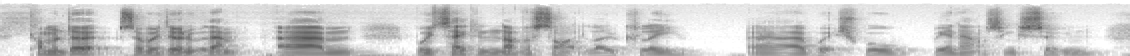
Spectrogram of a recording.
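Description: Speaking at a very fast pace, a man with a London accent has a fairly low pitch. His pitch varies in an ordinary way. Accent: southern English (London). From London, England. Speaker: restaurant and nightclub entrepreneur. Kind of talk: podcast interview. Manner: casual, hesitant with fillers.

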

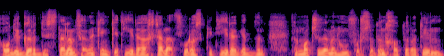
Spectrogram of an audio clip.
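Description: A man talks at a very fast pace with a medium-pitched, dark and mellow tone. The sound is dry and close with no echo. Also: quiet background. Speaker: football podcast guest, Arsenal fan. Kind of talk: casual chat about football.

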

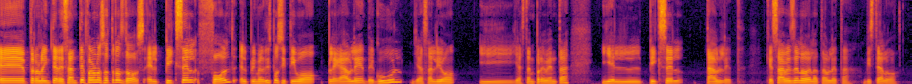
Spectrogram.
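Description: An ordinary speaking voice, fairly slow in pace, with ordinary pitch variation and a dry, close sound with no echo. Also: man, fairly high pitch for a man. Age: 30s. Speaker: tech podcast host and youtuber. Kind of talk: casual chat.

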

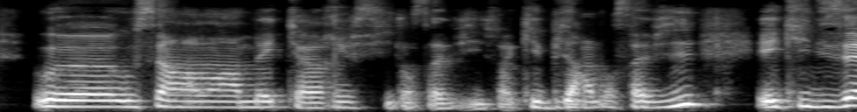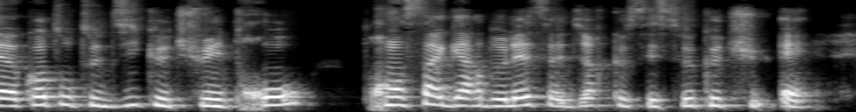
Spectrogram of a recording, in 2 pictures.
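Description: Against a quiet background, a woman speaks at a medium pitch in a dark, mellow tone. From Paris region, France (Val-d'Oise, near Sarcelles). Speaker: social media content creator. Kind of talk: casual interview conversation.

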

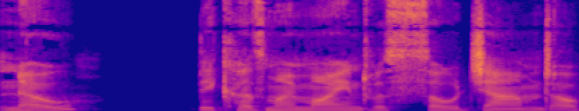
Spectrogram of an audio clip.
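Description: In a very clean recording with a silent background, a woman with an Irish accent speaks at a moderate pace in a fairly low, bright and sharp voice with flat, monotone intonation. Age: 40s. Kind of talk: personal testimony in interview.

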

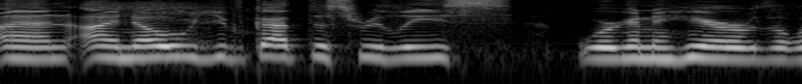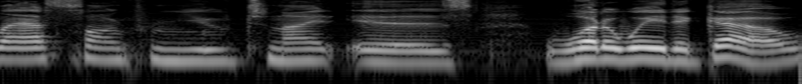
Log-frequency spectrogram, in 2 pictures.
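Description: Here a woman speaks at a fairly slow pace. She has an unremarkable speaking voice with a fairly high pitch. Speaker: radio co-host. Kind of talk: radio DJ patter, news-style segment. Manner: bright, playful, upbeat, giggly.

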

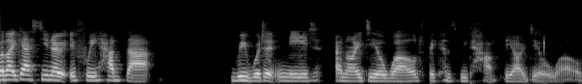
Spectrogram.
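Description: A woman with a southern English accent speaks at a moderate pace and a fairly low pitch. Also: ordinary pitch variation. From England, Oxford. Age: 20s. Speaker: climate activist and photographer. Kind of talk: casual interview.

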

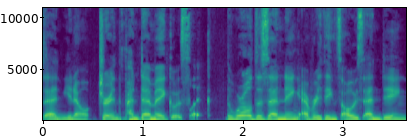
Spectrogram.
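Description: A woman with a New York accent speaks with ordinary pitch variation. The recording is very clean, silent in the background, and dry and close with no echo. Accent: American (New York). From US, New York City. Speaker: climate advocate and journalist. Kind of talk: interview conversation. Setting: studio, in person in London.

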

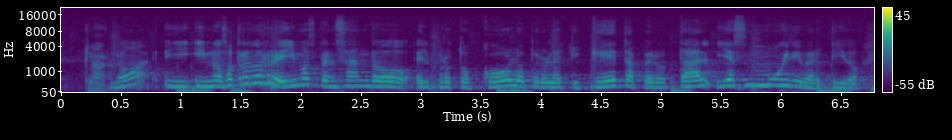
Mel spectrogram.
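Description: Over noticeable background noise, a woman talks in a fairly high pitch. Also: ordinary pitch variation, moderate pace, hardly any pauses. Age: 40s. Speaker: journalist on royalty and etiquette. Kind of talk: casual interview.

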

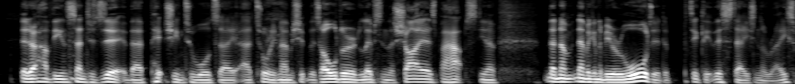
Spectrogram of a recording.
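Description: On a very clean recording with a silent background, a man with a British accent speaks very fast in a very deep, low voice with fairly even intonation. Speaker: podcast host. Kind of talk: scripted intro and casual interview.

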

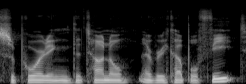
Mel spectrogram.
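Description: Fairly slow and fairly low-pitched, a man talks in an ordinary speaking voice. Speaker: dungeon master. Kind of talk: casual chat.

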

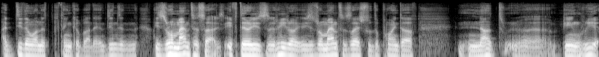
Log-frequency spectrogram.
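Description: A man in a Persian accent speaks at medium pitch and a moderate pace, with a dark, mellow tone and fairly even intonation, on a very clean recording with a silent background. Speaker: artist. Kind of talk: interview. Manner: halting.

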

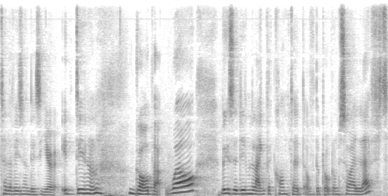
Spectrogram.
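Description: A woman speaks with a Greek accent and ordinary pitch variation. Noticeable background noise runs behind her. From Greece. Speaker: comedian. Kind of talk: interview.

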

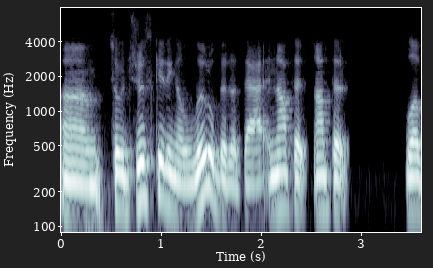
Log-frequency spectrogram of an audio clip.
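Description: This man talks with a Texan accent. His pace is fairly quick. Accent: Texan American. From South Texas, Corpus Christi. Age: 30s. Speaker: pastor. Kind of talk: casual chat. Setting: video call.

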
